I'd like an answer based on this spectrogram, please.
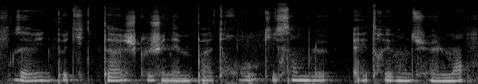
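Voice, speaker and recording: A soft-spoken woman whispering at a moderate pace, with noticeable background noise. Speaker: art restorer teacher (roleplay). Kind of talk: asmr roleplay lesson. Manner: soft-spoken, whispery.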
